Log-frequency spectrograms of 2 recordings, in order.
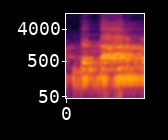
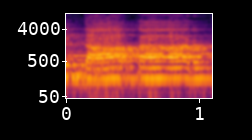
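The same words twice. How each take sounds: First: ਦਤਾਰ with a short clipped first vowel; wrong reading. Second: ਦਾਤਾਰ chanted with long aa after d; correct chanted form. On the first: Teacher showing the congregation the careless ਦਤਾਰ. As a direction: read it wrongly as ਦਤਾਰ, no long aa. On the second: Teacher chanting ਦਾਤਾਰ correctly before the mistake. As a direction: sing out ਦਾਤਾਰ, first vowel long. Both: Shown as a demonstration. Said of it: "ਦਤਾਰ ਪੜ੍ਹ ਦਿੰਦੇ ਹਾਂ".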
